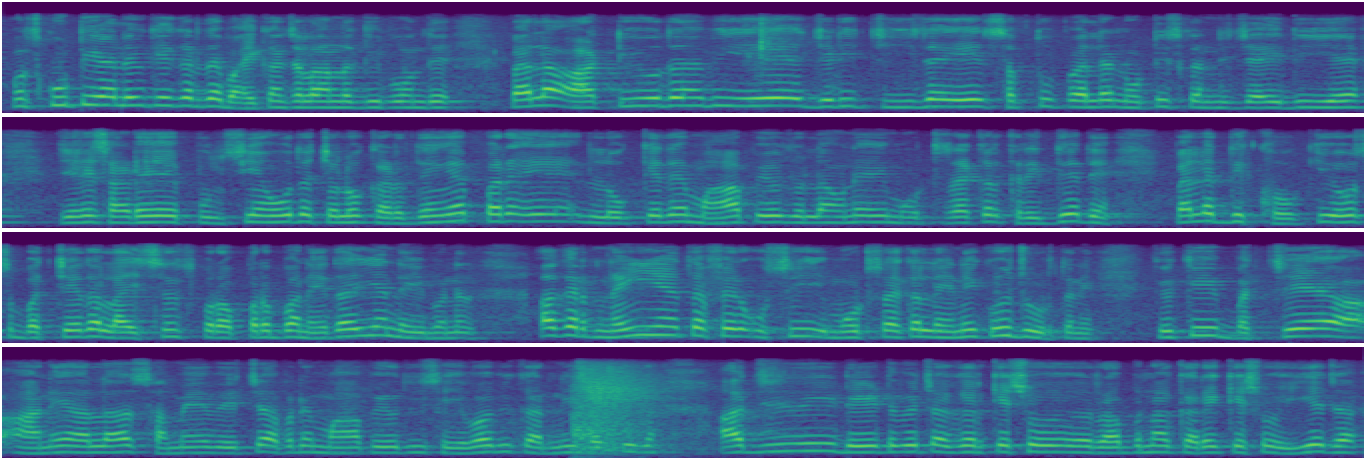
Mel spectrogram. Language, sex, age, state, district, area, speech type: Dogri, male, 18-30, Jammu and Kashmir, Reasi, rural, spontaneous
